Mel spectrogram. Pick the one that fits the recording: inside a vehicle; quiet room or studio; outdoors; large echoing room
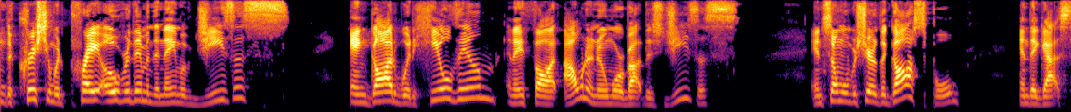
large echoing room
